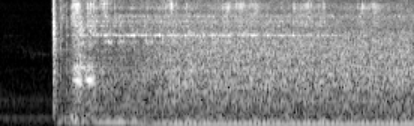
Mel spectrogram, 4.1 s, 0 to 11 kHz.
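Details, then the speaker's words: 2004 4-ton Lennox Elite series central air conditioner with Copeland Scroll compressor, startup; quiet then firm start into smooth steady hum with fan noise, no knocks or rattles, healthy compressor startup. "so I'm gonna do a startup and shutdown of my grandparents' Lennox Elite series central air conditioner. There's a Cope and Squirrel compressor."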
